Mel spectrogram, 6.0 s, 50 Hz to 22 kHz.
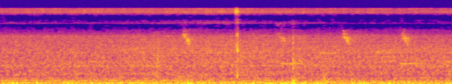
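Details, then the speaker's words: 1990 Nissan 300ZX twin turbo with custom 2.5" turbo-back exhaust, Magnaflow mufflers, JWT intake and ECU tune: deep steady exhaust burble, even rumble, no knocks or misses; idles smoothly and healthy. "all right there she is running everything's nice and smooth"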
